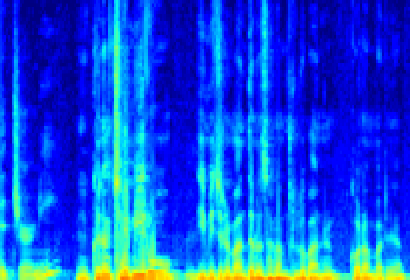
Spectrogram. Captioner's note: speaking korean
